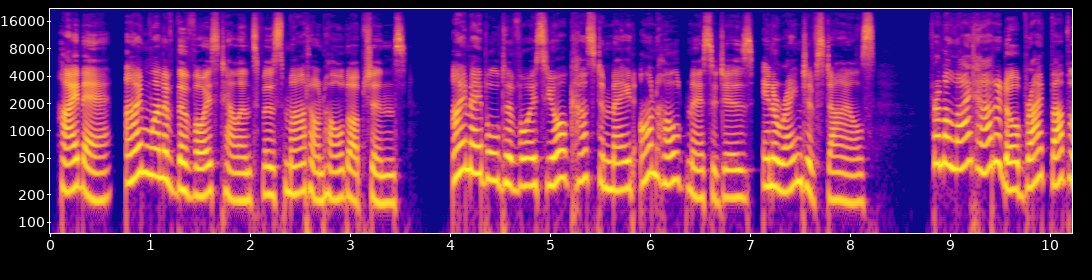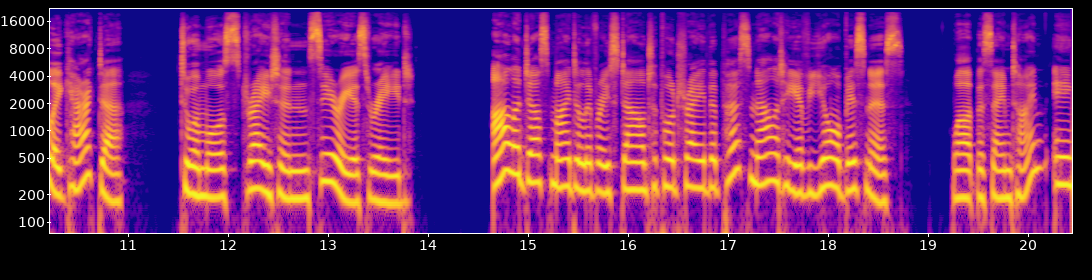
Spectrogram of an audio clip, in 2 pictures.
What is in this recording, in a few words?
FEMALE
